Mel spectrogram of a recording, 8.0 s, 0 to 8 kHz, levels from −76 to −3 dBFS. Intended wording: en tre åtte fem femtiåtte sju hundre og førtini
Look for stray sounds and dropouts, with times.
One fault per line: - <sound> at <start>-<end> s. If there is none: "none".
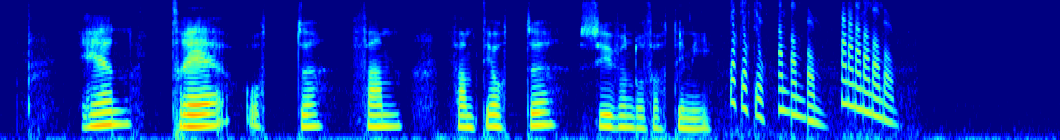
- chirp at 5.5-6.8 s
